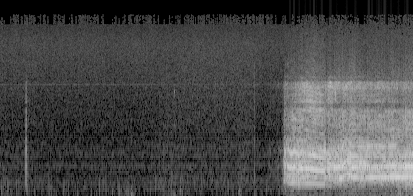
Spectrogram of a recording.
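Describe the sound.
Auto racing cars roar in as a loud, steady engine drone with strong revving harmonics. It starts suddenly after several seconds of near silence broken only by faint clicks.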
